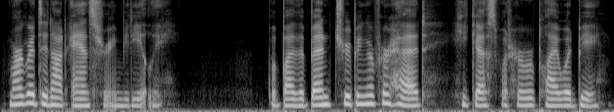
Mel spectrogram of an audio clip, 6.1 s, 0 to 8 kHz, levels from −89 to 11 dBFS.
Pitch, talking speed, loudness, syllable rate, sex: 195 Hz, 195 wpm, -18 LUFS, 6.0 syllables/s, female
